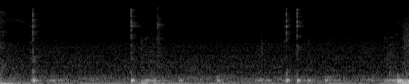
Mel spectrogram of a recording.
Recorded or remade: recorded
